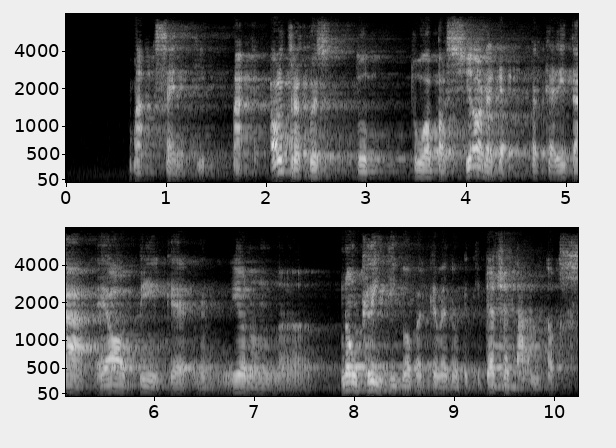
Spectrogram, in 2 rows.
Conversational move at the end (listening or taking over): listening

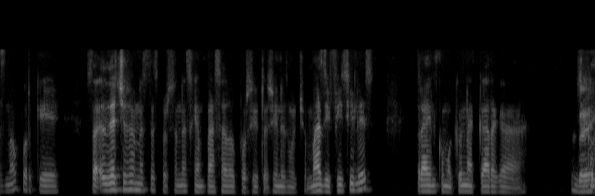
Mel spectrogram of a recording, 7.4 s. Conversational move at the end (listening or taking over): taking over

